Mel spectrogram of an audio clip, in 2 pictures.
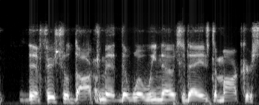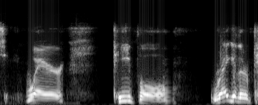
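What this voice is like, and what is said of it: Usual voice. Nothing is said of it.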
